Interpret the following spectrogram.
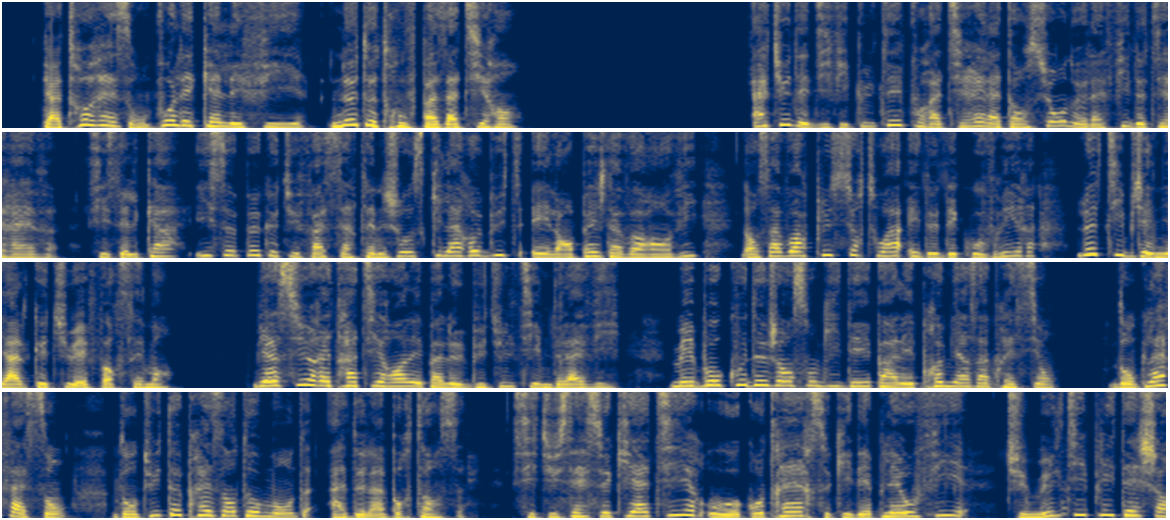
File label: video animation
